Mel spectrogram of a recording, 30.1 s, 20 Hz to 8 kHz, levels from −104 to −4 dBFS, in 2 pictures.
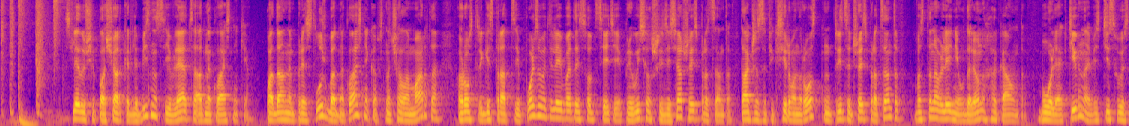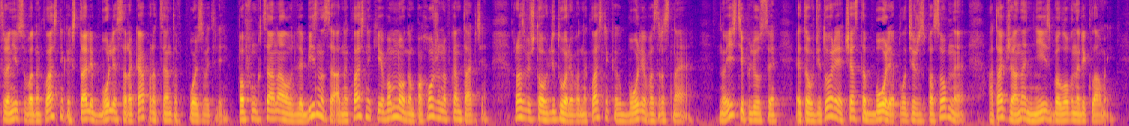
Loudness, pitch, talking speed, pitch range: -22 LUFS, 120 Hz, 145 wpm, 110-135 Hz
